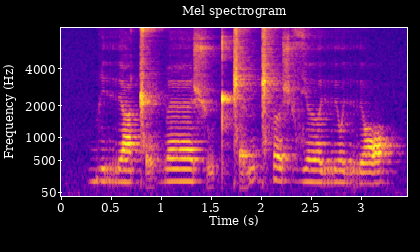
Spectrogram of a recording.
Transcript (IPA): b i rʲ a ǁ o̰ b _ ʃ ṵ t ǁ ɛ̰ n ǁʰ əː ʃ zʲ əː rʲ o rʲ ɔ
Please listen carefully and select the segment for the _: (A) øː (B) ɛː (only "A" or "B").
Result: B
